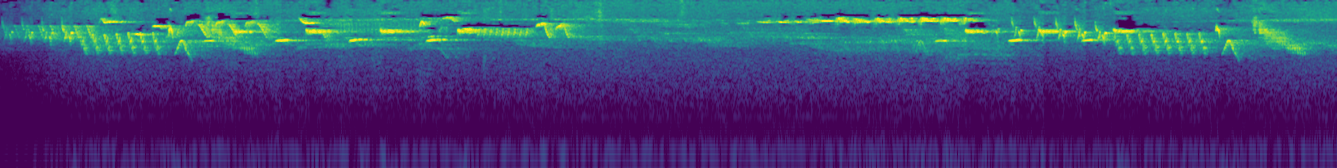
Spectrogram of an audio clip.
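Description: Several songbirds chirping and trilling in quick, high calls, with a lull in the middle and a burst of rapid trills and falling whistles near the end.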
